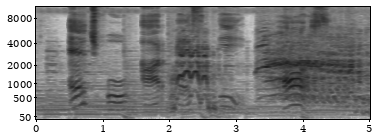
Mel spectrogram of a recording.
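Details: Horse neighing in several wavering, quavering whinnies that rise and fall, the last one longest and loudest, with music playing underneath throughout.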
